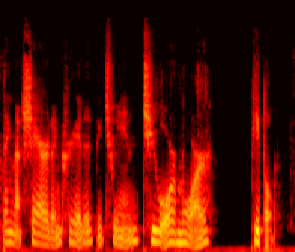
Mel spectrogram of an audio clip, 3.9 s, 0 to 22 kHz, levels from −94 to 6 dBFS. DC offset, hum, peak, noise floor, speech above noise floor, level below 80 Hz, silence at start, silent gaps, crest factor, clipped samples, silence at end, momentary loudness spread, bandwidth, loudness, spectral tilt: under 0.1%; none; -12 dBFS; -59 dBFS; 29 dB; -58 dBFS; 0 s; none; 20 dB; under 0.1%; 0.25 s; 8 LU; 14 kHz; -31 LUFS; -5.5 dB/octave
